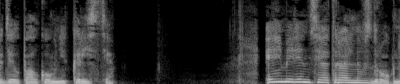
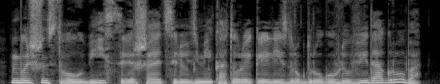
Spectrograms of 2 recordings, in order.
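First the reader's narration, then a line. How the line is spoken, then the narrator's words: Calm. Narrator (Russian): спокойно сказала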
